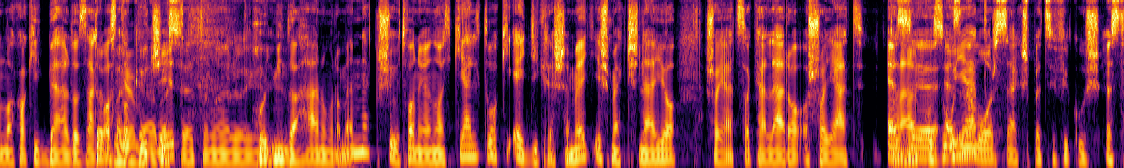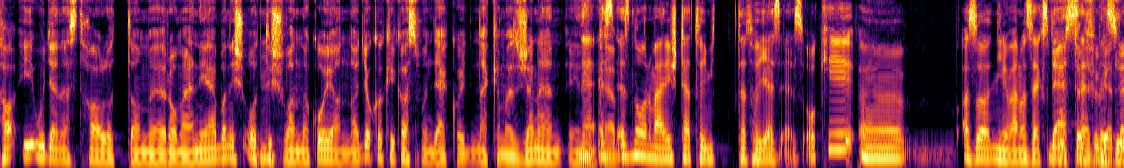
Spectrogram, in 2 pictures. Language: Hungarian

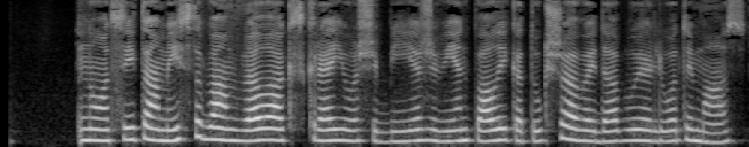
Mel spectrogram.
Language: Latvian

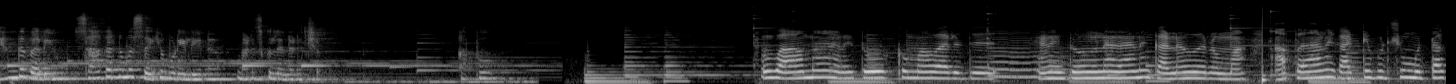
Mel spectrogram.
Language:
Tamil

